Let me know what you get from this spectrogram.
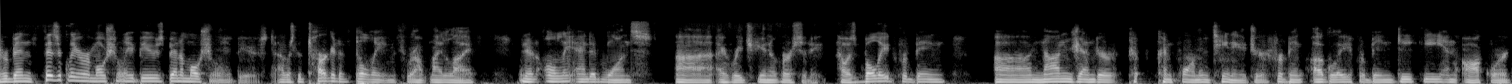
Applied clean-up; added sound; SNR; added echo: neural mask model Resemble Enhance denoiser.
